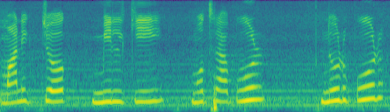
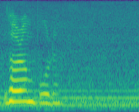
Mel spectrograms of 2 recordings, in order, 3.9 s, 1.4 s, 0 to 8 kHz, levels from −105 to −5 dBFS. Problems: none marked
